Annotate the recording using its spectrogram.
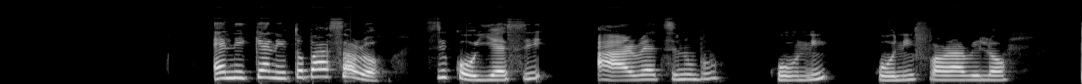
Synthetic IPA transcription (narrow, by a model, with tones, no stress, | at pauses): ɛ˧nĩ˧kɛ˦nĩ˧to˦ba˦sɔ˦˨ɾɔ˨ | ti˨˦ko˦˨jɛ˨˦si˨˦ | a˦˨ɾɛ˧ti˧nũ˦bu˦ | ko˨nĩ˦ | ko˨nĩ˨˦fɔ˧ɾa˧ɾi˧lɔ˧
